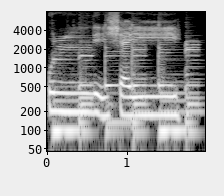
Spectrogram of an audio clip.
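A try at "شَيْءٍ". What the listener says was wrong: Syai'. Jangan berangin tak nak? Syai'. Syai'. Mati pada hamzah. Syai'.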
